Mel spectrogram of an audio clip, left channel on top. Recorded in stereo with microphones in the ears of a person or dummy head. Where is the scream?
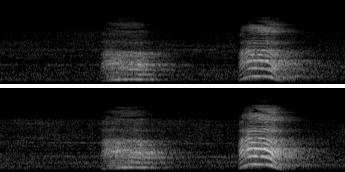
Centre (ahead or behind), 1.6 m; by 2.9 s 55° right (ahead or behind), 0.5 m.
